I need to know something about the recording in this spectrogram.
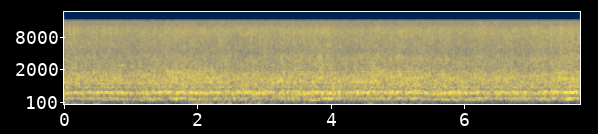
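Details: Many bees humming together in a thick, unbroken buzz, the wing tones shimmering slightly as individuals shift, steady in loudness throughout.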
